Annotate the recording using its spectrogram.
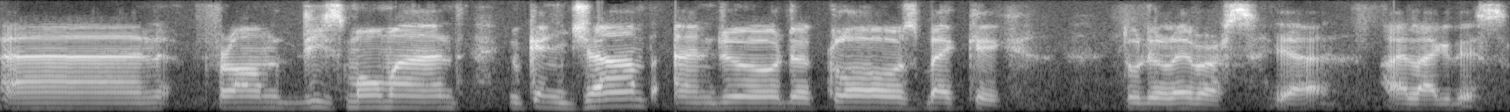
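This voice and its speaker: A fairly high-pitched man with a Czech accent, bright and sharp in tone, monotone and flat in intonation, at a very slow pace. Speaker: professional MMA fighter. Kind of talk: interview. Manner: halting, many hesitations.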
